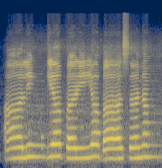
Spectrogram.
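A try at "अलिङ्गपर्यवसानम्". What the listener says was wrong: देख लो यहाँ पर देखो वा के बाद there is नो standing line सो it is वसानम. हाँ यू आर सेइंग वासनम.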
